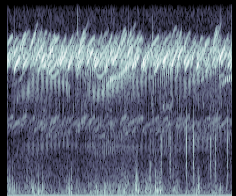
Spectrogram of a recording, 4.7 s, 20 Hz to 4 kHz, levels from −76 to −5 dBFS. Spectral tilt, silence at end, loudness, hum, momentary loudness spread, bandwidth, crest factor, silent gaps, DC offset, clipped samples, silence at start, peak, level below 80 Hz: -7 dB/octave; 0.05 s; -9 LUFS; none; 2 LU; 4 kHz; 12 dB; none; 6%; under 0.1%; 0 s; 0 dBFS; -36 dBFS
